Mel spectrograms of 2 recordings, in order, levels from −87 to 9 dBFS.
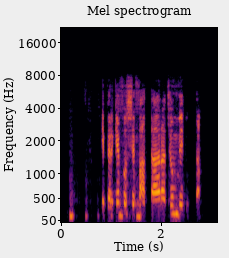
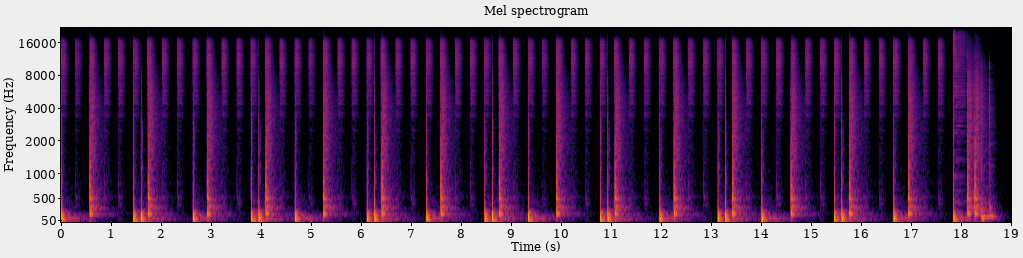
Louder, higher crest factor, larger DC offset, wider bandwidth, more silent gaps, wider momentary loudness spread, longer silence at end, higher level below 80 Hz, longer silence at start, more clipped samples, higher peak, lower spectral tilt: first, -17 LUFS vs -24 LUFS; second, 16 dB vs 22 dB; neither; second, 8.2 kHz vs 20 kHz; first, 0.42-0.46 s vs none; second, 15 LU vs 19 LU; about the same, 0.35 s vs 0.35 s; second, -60 dBFS vs -28 dBFS; first, 0.15 s vs 0 s; neither; about the same, -2 dBFS vs -2 dBFS; second, -4.5 dB/octave vs -6 dB/octave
